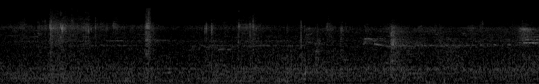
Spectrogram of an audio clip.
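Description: Faint outdoor ambience with a few short, high bird chirps and small clicks scattered through it, one chirp gliding down a little before the end.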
